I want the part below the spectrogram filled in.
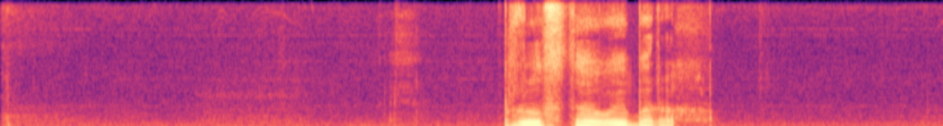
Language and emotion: Russian, sad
